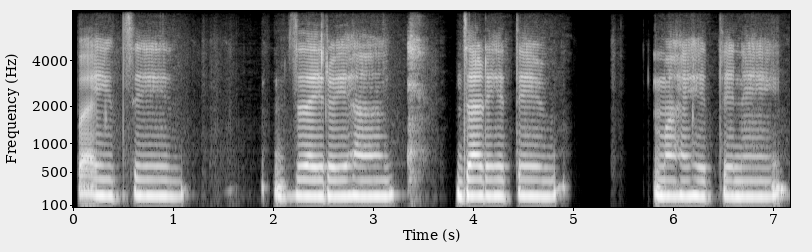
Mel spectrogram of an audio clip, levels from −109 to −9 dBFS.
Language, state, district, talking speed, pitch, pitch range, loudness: Bhili, Maharashtra, Dhule, 90 wpm, 195 Hz, 195-210 Hz, -18 LUFS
